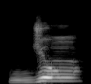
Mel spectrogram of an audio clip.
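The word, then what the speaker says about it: gjumë: So, remember the g plus j, you are going to pronounce it this way. J. J. J. For example, sleep in Albanian, you can say gjume.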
